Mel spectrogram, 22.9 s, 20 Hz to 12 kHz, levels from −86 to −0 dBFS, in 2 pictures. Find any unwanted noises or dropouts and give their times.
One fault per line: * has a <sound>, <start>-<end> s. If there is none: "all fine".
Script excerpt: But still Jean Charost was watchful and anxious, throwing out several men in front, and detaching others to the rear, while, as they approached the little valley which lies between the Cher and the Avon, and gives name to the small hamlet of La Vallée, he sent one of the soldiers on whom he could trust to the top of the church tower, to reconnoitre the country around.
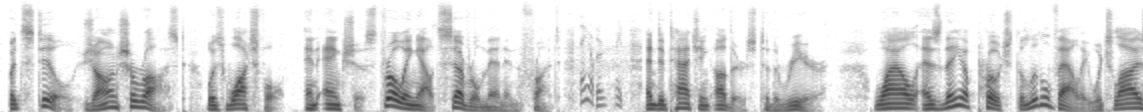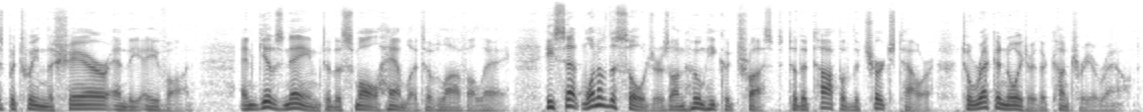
* has a chirp, 5.8-6.2 s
